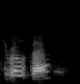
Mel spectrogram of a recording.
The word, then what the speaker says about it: Rosa: My name is Rosa. – Can you spell that for me? – R-O-S-A.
